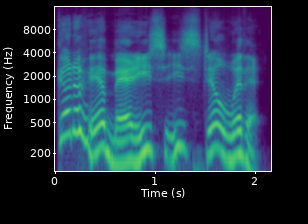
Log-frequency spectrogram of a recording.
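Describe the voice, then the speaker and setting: A man's voice: sits high, sing-song, moderate pace, sharp tone, no room sound. A man co-hosting a podcast in a casual, playful, chatty style. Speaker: podcast co-host. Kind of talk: casual chat and listener thanks.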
